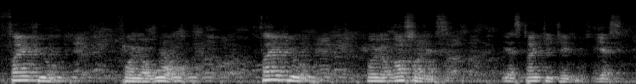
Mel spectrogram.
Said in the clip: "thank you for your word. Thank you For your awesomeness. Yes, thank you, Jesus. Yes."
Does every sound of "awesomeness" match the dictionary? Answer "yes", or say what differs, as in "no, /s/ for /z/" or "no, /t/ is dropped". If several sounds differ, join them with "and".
no, /m/ is dropped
